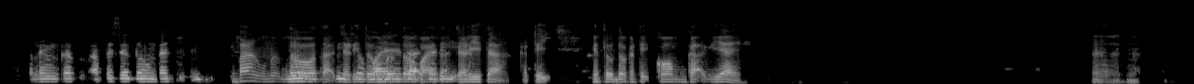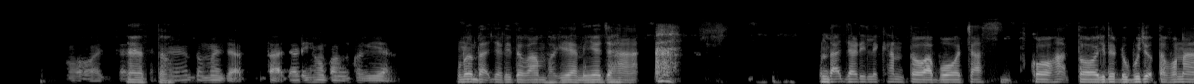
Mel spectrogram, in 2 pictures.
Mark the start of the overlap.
2.8 s

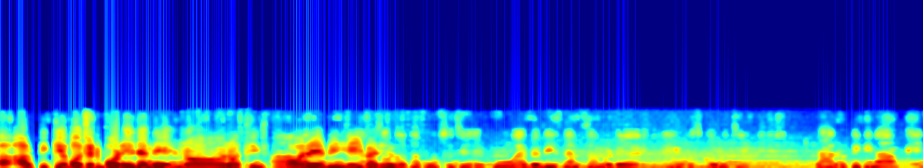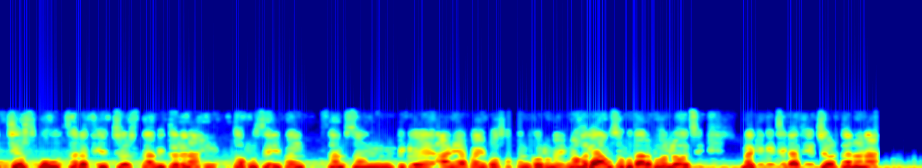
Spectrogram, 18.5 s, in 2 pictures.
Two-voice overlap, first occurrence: 2.7 s

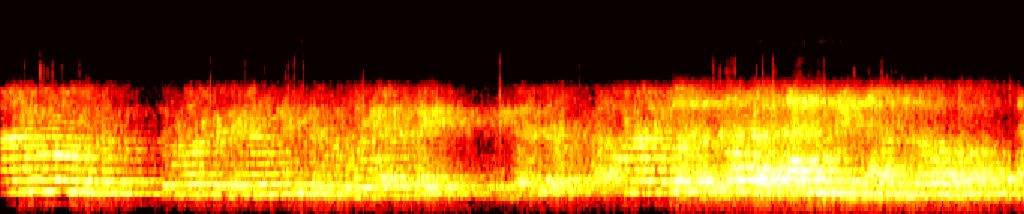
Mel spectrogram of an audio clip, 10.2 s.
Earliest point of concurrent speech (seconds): 6.7 s

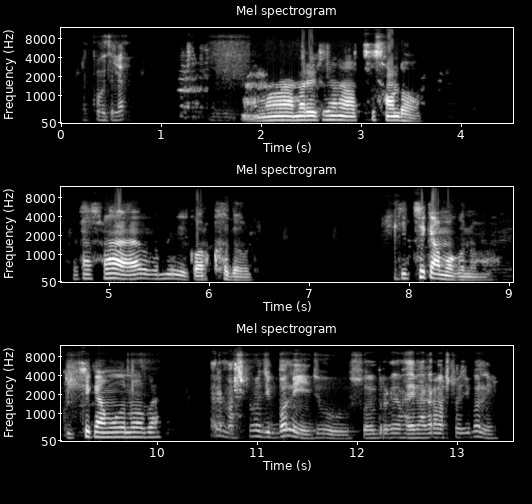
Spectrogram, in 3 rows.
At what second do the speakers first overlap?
none

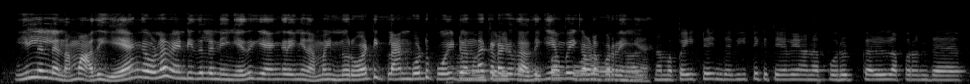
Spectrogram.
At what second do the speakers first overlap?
4.5 s

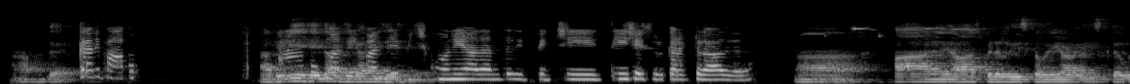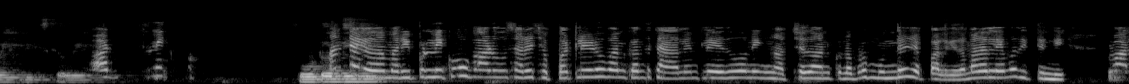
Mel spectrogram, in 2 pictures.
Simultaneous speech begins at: 2.8 s

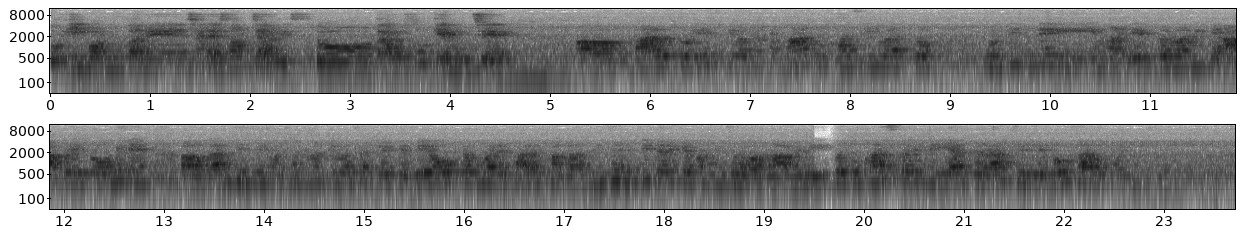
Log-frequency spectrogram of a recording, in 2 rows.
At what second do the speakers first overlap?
none

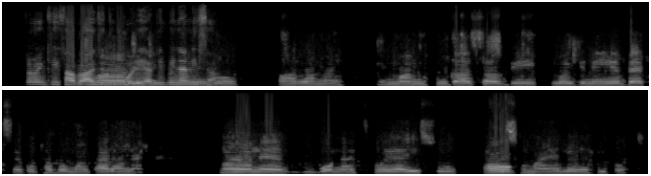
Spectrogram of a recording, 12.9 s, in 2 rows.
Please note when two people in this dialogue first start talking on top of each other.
1.0 s

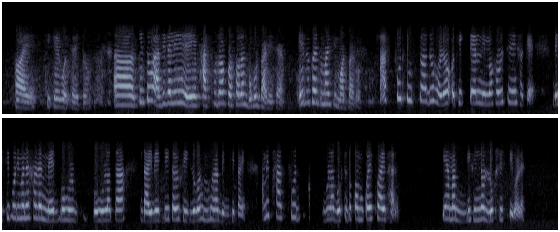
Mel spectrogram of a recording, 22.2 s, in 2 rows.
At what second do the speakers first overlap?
none

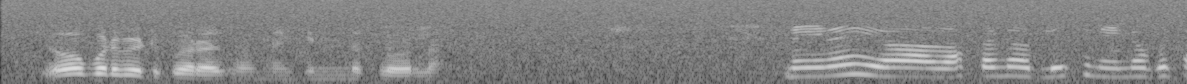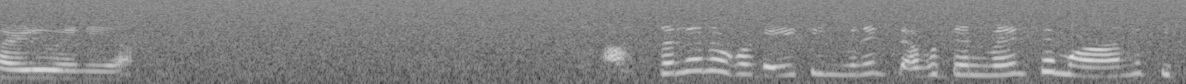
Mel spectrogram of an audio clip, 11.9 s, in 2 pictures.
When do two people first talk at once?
none

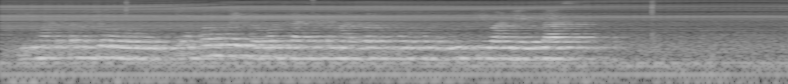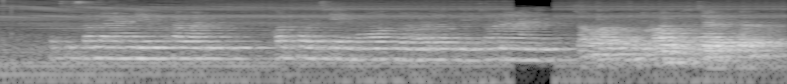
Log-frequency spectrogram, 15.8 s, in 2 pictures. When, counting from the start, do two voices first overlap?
13.9 s

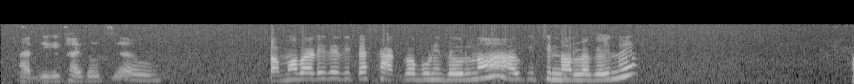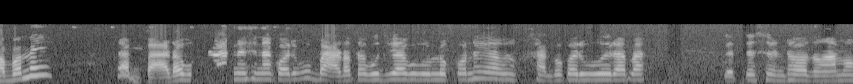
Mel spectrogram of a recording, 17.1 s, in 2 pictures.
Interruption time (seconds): none

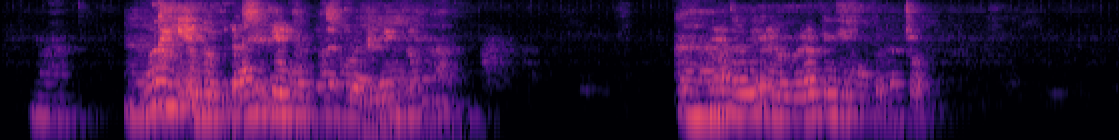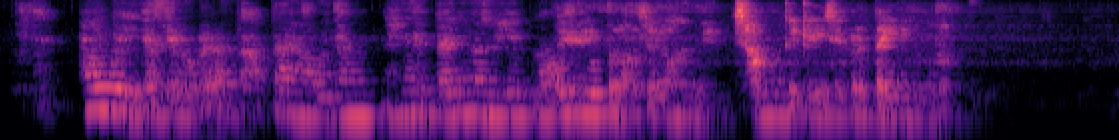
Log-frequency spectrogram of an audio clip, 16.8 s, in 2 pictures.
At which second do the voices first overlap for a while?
1.7 s

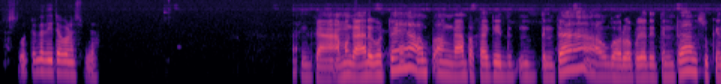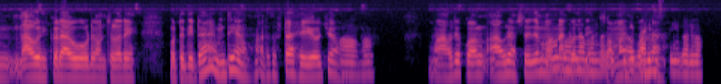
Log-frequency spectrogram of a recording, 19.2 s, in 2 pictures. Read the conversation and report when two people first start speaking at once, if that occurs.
16.8 s

